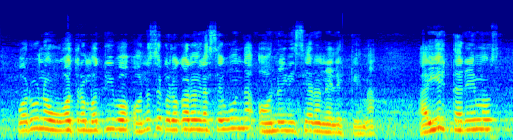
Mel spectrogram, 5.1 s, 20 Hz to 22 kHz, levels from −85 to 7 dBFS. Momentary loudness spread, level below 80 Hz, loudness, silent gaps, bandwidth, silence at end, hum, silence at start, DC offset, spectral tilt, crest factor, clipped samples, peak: 8 LU; -54 dBFS; -18 LUFS; none; 11 kHz; 0 s; none; 0 s; under 0.1%; -6.5 dB/octave; 18 dB; under 0.1%; 0 dBFS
